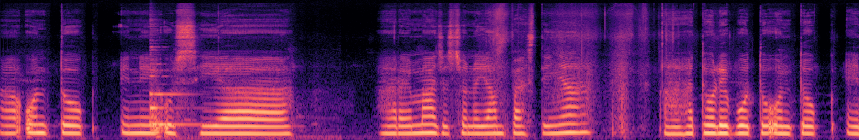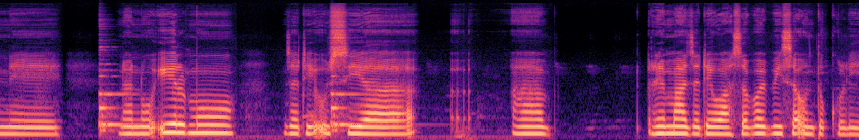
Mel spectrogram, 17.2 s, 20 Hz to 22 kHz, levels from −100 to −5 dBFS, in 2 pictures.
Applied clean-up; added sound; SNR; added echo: none; Plucked string instrument; 11 dB; none.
